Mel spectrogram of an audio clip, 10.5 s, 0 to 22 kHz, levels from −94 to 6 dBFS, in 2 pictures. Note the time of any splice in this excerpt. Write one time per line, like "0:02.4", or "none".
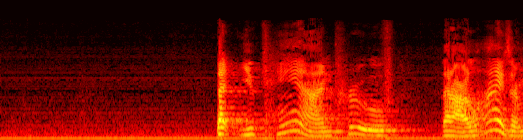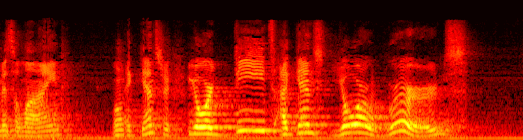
0:06.5
0:07.1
